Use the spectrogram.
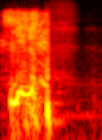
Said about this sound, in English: I was going to say excuse me, and then I sneezed right away. I felt it coming, and it came faster than I expected.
